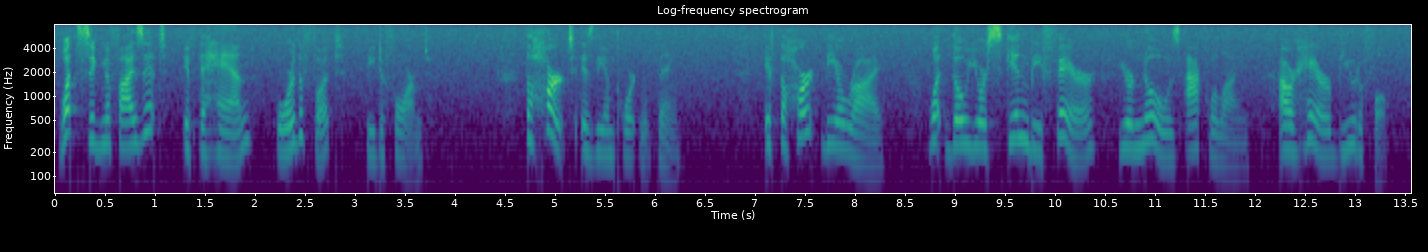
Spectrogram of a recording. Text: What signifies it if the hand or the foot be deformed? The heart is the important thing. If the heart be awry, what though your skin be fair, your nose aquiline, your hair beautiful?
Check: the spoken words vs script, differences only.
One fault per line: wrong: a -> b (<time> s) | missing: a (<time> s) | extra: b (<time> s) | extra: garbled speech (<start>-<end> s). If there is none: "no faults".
wrong: your -> our (12.2 s)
